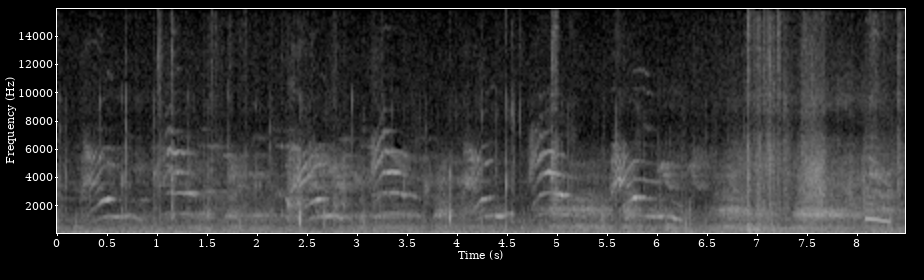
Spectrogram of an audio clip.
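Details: Several abandoned baby kittens rescued from a street and housed in a warm basement, mewing while walking and being fed milk by syringe; a steady stream of short, high, bent mews, some sharply rising, with a brief rustling burst near the end.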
